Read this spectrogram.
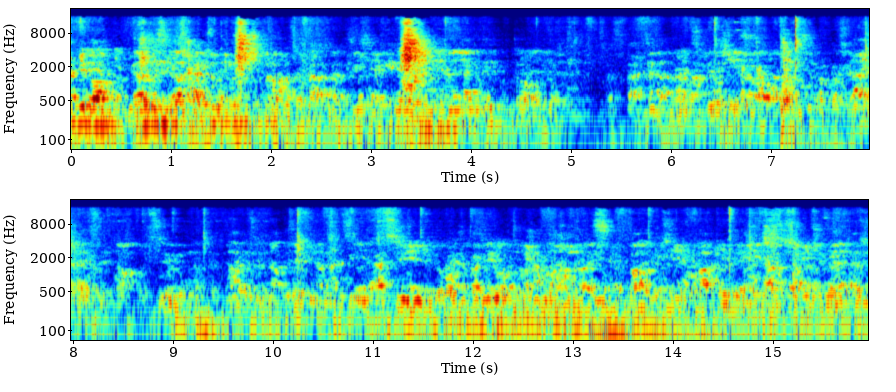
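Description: Playing cards slide and tap softly on a play mat.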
